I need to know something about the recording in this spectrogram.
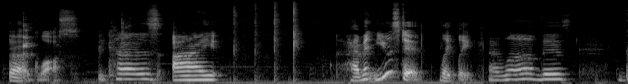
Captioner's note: tapping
